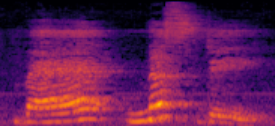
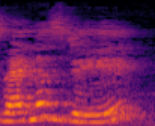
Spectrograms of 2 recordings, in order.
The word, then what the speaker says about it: Wednesday: WED, wed, Wednesday, Wednesday, Wednesday, D is silent. WEDNES, Wednesday, Wednesday, Wednesday, Wednesday.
